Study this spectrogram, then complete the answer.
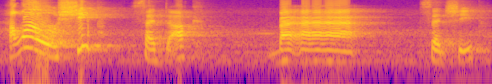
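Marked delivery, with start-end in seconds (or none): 0.1-1.3 high, loud cheery duck hello; Duck's greeting. A narrator's reading. Storyteller voicing Duck greeting Cow, high and loud. 2.8-3.6 loud bleating baa; sheep baa. A narrator's reading. Storyteller bleating as Sheep to Duck.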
